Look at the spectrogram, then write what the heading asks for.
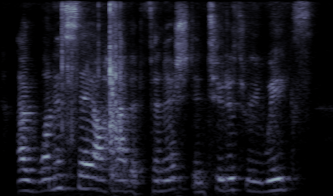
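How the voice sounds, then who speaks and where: A soft-spoken woman talks at a fairly low pitch. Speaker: YouTube livestreamer, crafter. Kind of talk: casual live chat. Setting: at home, upstairs.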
